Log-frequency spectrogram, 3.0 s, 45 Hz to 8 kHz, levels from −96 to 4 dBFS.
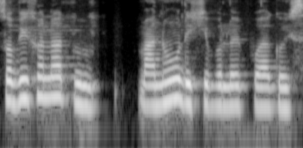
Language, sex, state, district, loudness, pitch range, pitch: Assamese, female, Assam, Kamrup Metropolitan, -14 LUFS, 195-235 Hz, 205 Hz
